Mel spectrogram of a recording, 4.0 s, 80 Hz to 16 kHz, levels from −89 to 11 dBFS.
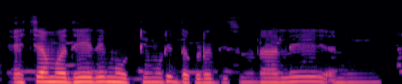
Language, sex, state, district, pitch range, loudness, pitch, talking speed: Marathi, female, Maharashtra, Nagpur, 180-195 Hz, -25 LUFS, 185 Hz, 135 wpm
